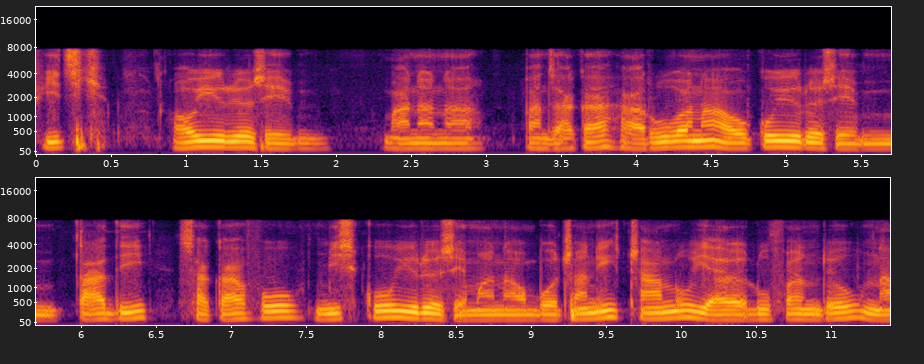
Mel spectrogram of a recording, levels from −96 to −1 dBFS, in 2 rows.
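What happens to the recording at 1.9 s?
Nothing goes wrong at 1.9 s: the speech carries on intact through the G.722 wideband telephone coding, with its usual upper limit of about 7.7 kHz.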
